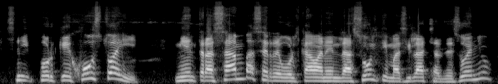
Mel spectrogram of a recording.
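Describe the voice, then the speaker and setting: A man, briskly reading his own satirical column aloud in a dry tone. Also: high-pitched, lively intonation, a bit bright, no echo. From Colombia.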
